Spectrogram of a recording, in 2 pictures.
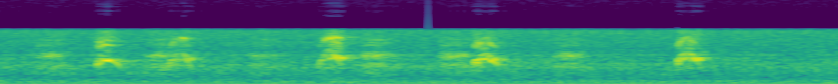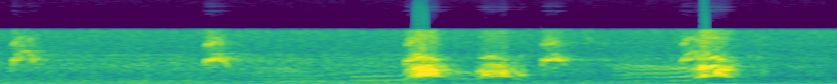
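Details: Rottweiler in a red stud collar running back and forth by a fence; faint distant barks at roughly one-second intervals, then a burst of three loud close barks near the end and a final single bark.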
